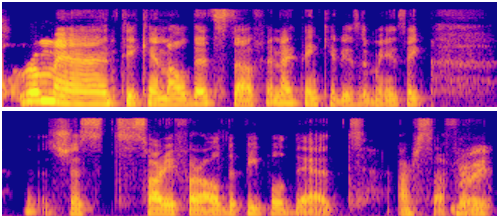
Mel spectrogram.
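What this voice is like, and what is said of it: European accent. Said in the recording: “a fellow European... I'm sure you can tell by her accent.”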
